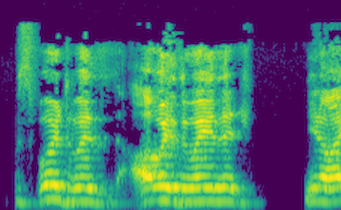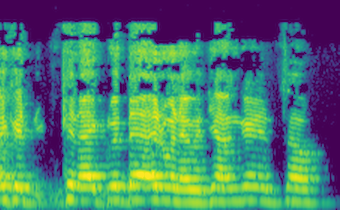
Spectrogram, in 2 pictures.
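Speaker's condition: Cerebral palsy; congenital, born prematurely at 29 weeks, diagnosed within weeks, brain-muscle disconnect, worse lower in body, walks with walker; age 29, intensive therapy eight hours daily at Conductive Learning Center, Grand Rapids, focuses posture, breathing, leg placement; disorder described as making talking difficult, expected at diagnosis to probably never talk

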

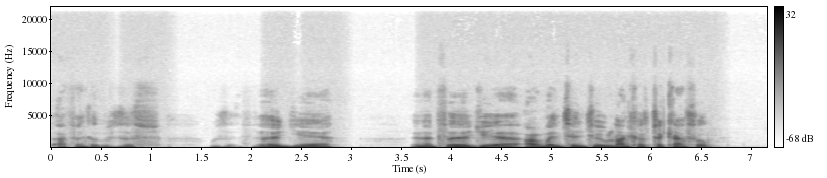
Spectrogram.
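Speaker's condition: Stroke; mini stroke since last podcast visit; recuperating, speech coming back; slurring words a lot, people think drunk

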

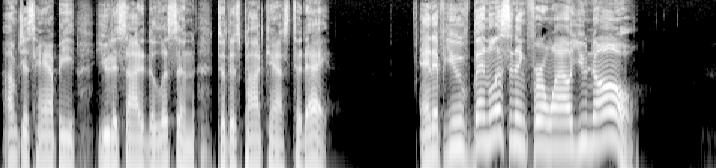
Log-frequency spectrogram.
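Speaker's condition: No condition

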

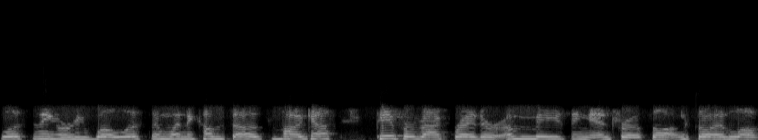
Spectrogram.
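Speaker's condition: ALS; diagnosed a while back

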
